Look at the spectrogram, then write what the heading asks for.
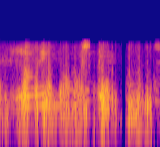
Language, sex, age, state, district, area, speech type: Hindi, female, 30-45, Bihar, Vaishali, rural, conversation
